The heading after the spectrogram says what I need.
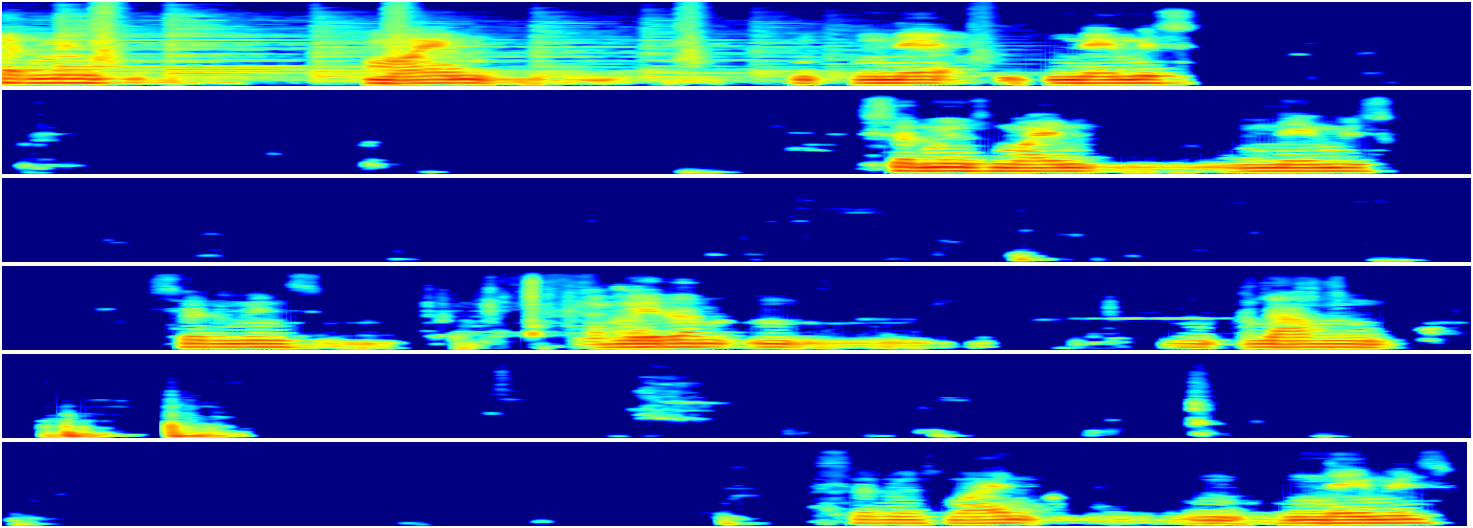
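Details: Stuttering in a male student from Maharashtra before joining a speaking training course, with repeated attempts at 'my name is' separated by long pauses; he later reports fluent speech after training.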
